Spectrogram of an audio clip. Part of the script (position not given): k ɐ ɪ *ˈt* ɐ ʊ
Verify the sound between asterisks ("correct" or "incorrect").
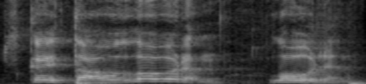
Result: correct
